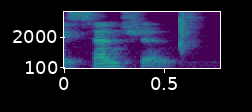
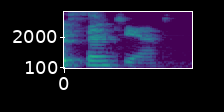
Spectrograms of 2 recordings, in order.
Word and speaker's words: sentient: of of I say sensient no you don't I say sensient you say sensient I say I say sentient and uh part of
